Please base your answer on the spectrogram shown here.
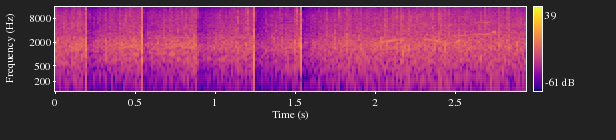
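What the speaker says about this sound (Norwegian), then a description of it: "vi gir en liten klapp til alle med prioriteringen med å være på UL" Audience applause at the UL 2022 gathering in Norway: a few sharp isolated claps at first, then a steady wash of clapping from a crowd, fairly soft and spread out with no talk.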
